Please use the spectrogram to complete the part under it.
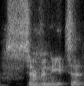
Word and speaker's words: Srebrenica: And then looking in particular at some of the things that happened with the United Nations and the genocides in Rwanda and I never pronounce it right. – Srebrenica, thank you.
